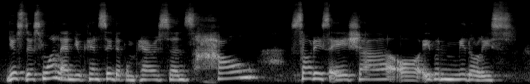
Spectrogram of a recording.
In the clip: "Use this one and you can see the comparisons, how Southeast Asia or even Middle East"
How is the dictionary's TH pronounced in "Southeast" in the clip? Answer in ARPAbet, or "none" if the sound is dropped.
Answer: T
